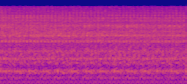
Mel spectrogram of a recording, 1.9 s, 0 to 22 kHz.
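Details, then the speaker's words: 2012 VW Polo 1.2 TDI that started then stalled after two seconds (codes P261A00, P023800, P010400), after repair including EGR cooler and a replaced clamp: steady, even diesel idle, no misses or hunting; fixed. "does it start idle all right oh oh it's looking rather good right there"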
